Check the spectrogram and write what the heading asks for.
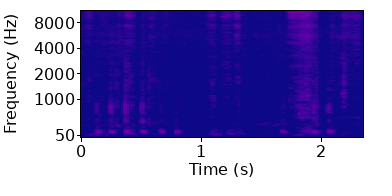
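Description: Faint scratching of a ballpoint pen writing on paper in a string of short strokes, with another brief stroke near the end.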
